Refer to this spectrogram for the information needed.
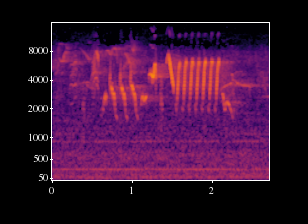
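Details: A house wren recorded in Trinidad in 2005 gives a bubbly jumble of high, scratchy notes, then a quick run of about nine bright, falling notes, with faint background hiss.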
